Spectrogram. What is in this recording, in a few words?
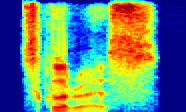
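"sclerous", British English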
